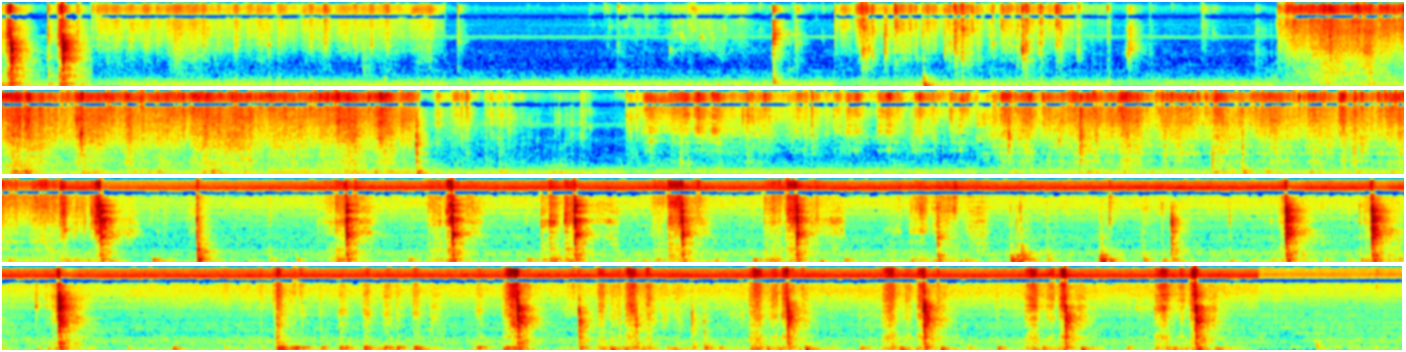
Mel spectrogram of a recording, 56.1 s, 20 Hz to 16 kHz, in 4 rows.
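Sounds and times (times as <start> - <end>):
plastic gloves crinkling: 0.9 - 4.4, 8.4 - 11.1, 12.8 - 29.2
wet squishing of cabbage: 12.8 - 29.0
knife chopping on wooden board: 44.8 - 54.3.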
